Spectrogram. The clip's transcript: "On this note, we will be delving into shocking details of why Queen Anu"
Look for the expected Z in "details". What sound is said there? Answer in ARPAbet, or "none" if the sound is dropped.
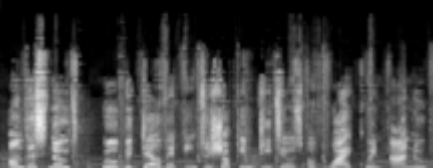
Z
